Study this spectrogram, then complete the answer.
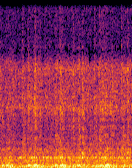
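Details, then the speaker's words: Carbureted Jeep Wrangler YJ in cold weather, still warming up after a cold start, chugging at a low, uneven, lumpy idle. Owner suspects an exhaust leak and says it still runs well; rough cold idle. "She is a shaking and a rocking. I think I got an exhaust leak. I think I got an exhaust leak. Poor old girl. She still runs good, though."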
